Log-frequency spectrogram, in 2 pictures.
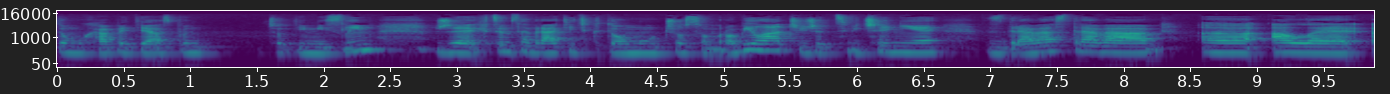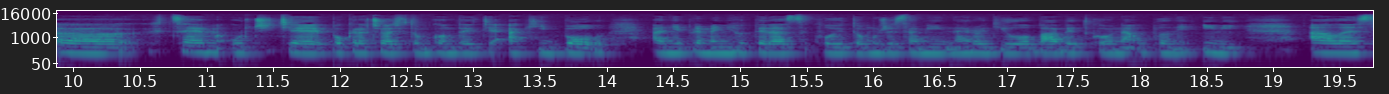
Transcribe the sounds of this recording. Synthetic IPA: t̪ɔmuxaːpɛcɛa̰spɔɲ | t͡ʃɔt̪imisliːmʒɛxt͡sɛmsaʋɾʔaːcickt̪ɔmut͡ʃɔsɔmɾɔbilat͡ʃiʒɛt͡sʋit͡ʃɛɲɪɛzd̪ɾaʋaːst̪ɾaʋa | ʔalɛ | xt͡sɛmuɾt͡ʃi̥cɛpɔkɾat͡ʃɔʋacft̪ɔmkɔnt̪ɛkcɛʔakʰiːbɔlʔaɲɛpɾɛmɛɲiɦɔt̪ɛɾaskwʊɔlit̪ɔmuʒɛsaminaɾɔɟilɔbaːbɛt̪kɔna̰ʔuːpl̩ɲɛiniʔalɛ

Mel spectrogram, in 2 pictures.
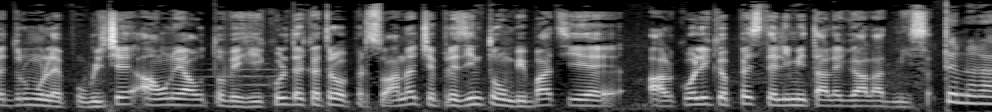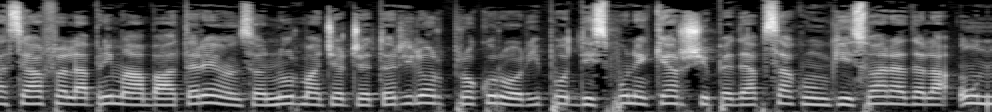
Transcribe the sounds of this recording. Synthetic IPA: pe̞d̪ɾumuɾile̞publit͡ʃe̞ʔaunujaut̪o̞ve̞ɦikuld̪e̞kət̪ɾeo̞pe̞rsoa̰nət͡ʃe̞pɾe̞zint̪əombibat̪sije̞a̰lko̞likəpe̞st̪e̞limit̪ale̞ɡalad̪misə̥t̪ɨnəɾase̞afləlapɾimaːbat̪e̞ɾe̞ɨnsəɨnurmat͡ʃe̞rt͡ʃe̞t̪əɾilo̞rpɾo̞kuɾo̞ɾipo̞t̪̚d̪ispune̞kʲarʃipe̞d̪eapsakuɨŋkʲisoaɾead̪e̞laʔun

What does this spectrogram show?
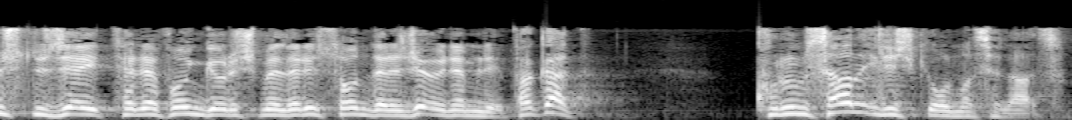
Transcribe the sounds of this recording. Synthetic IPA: ysd̪yzɛjt̪ʰe̞lʲefo̞nɟø̞ɾyʃmelʲe̞ɾiso̞nd̪e̞ɾe̞d͡ʒɛø̞nɛmlʲifakat̪ | kʰuɾumsalˠilʲiʃcʰio̞lˠmasɯlʲa̰ːz̥ɯm

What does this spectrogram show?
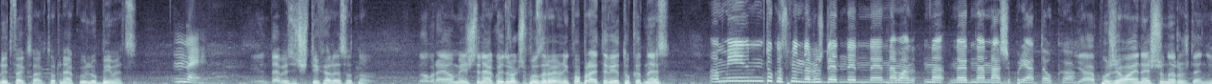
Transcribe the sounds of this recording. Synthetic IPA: ɾit̪fɛksfak̚t̪oɾnʲakoilʲʊbimɛt̪s | nɛinɐt̪ɛbɛs̬it͡ʃki̥t̪ixɐɾɛsəot̪nɔɡo | d̪obɾɛimɐmiliʃt̪ɛnʲakojid̪ɾukt͡ʃɛ̥pozd̪ɾɐvimlʲikəkvɔpɾavit̪ɛviɛt̪ukəd̪nɛs | ɐmit̪ukəsmɛnɐɾʊʒd̪ɛnnɛnɛd̪nanɐnɐɛd̪nanaʃəpɾijat̪ɛlˠkəapoʒɛlˠajnɛʃt̪onɐɾʊʒd̪ɛn

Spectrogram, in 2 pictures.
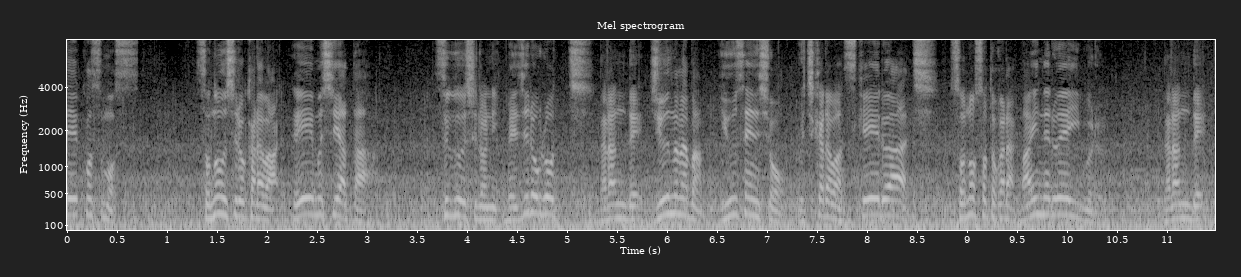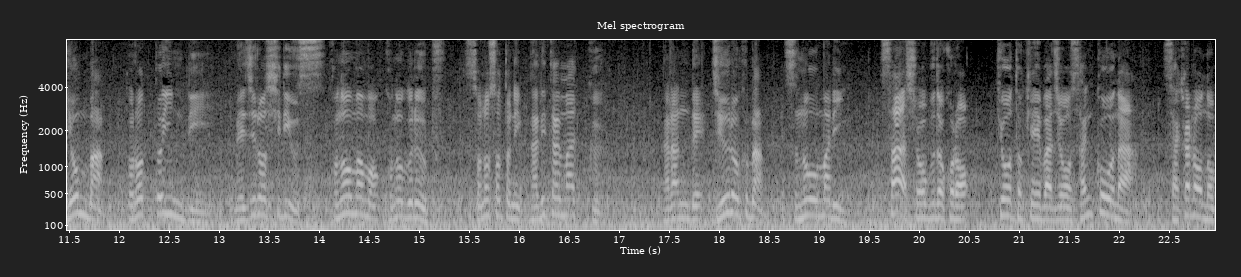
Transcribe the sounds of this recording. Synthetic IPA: eːko̞sɨmo̞sɨ̥ | so̞no̞ɯ̟ɕiɾo̞kaɾaβaɡe̞ːmɯ̟ɕiat̪a̰ː | sɨɡɯ̟ɯ̟ɕiɾo̞ɲ̟ime̞ʑiɾo̞ɾo̞t͡ɕːi̥naɾãnd̪e̞d͡ʑɨːnanabã̰ŋjɯːsẽ̞ɰ̃ɕo̞ːɯ̟t͡ɕi̥kaɾaβ̞asɨ̥ke̞ːɾɯ̟aːt͡ɕi̥ | so̞no̞so̞t̪o̞kaɾamaineɾɯ̟eibɯ̟ɾɯ̟̰ | naɾãnd̪e̞jõ̞mbãnt̪o̞ɾo̞t̪ːo̞ĩnd̪ʲiːme̞ʑiɾo̞ɕiɾʲiːsɨ̥ko̞no̞ɯmamo̞ko̞no̞ɡɯ̟ɾɯ̟ːpɯ̟̥ | so̞noso̞t̪o̞ɲ̟ibaɾʲit̪amakːɯ̟ | naɾãnd̪e̞d͡ʑɨːɾo̞kɯ̟bãnsɨno̞ːmaɾʲĩŋsaːɕo̞ːbɯ̟d̪o̞ko̞ɾo̞ | kʲo̞ːt̪o̞ke̞ːbaʑo̞ːsãŋko̞ːna̰ː | sakano̞no

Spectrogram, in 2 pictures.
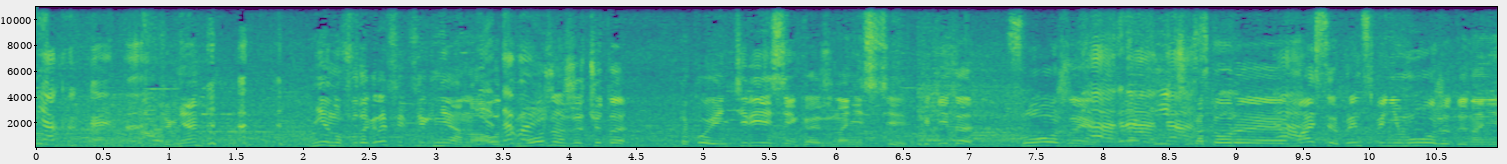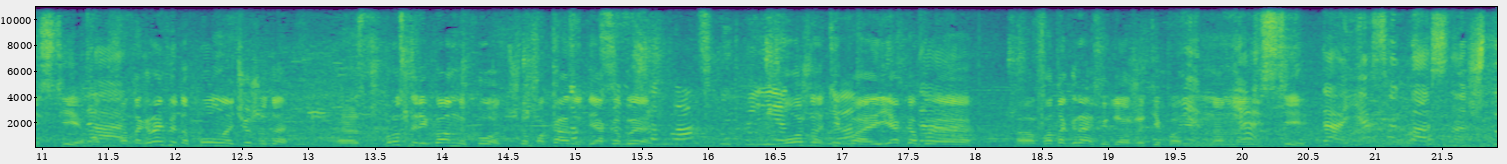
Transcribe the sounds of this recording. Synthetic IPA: aɐkajt̪əfʲɪɡnʲa | nʲe̞nufət̪ɐɡɾafʲijəfʲɪɡnʲanɐavo̞t̪mo̞ʐnəʐɨt͡ɕo̞t̪ə | t̪ɐko̞jəɪnʲtʲɪɾʲesʲnʲɪjkajʐɨnənʲɪsʲtʲikɐkʲijət̪ə | slˠo̞ʐnɨjə | kɐt̪o̞ɾɨjəmasʲtʲɪrpɾʲint̪sɨ̥pʲɪnʲɪmo̞ʐɨt̪ɨnənʲɪsʲtʲivot̪fət̪ɐɡɾafʲjʊɛt̪əpo̞lˠnəjət͡ɕuʂɛt̪ə | pɾo̞st̪əɾʲɪklˠamnɨjko̞t̪ʂt̪opɐkazɨt̪jakəbɨ | mo̞ʐnətʲipəjakəbɨ | fət̪ɐɡɾafʲijʊd̪aʐɨtʲipənnənʲɪsʲtʲijaɐɡˠas

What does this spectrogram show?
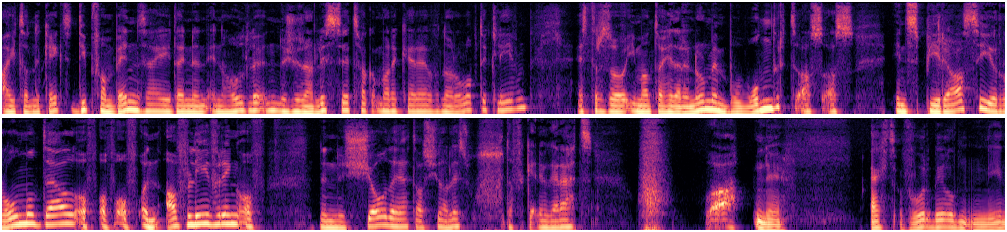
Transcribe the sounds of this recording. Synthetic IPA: ɑjədɑnkɛk̚tdipfɑnbɪnzɛjədaənənɪ̰nɦolˠdələkənəʒurnalɪstsɪtsɑkətmaːɾənkɪːɾəvɑnərɔlˠɔp̚təkleːvən | ɪstərzoːʔimɑnt̚dajədaːɾenɔrmɪnbəwɔndərtʰɑ̰lsɑ̰ls | ɪnspiɾaːsirɔlˠmodɛlˠɔ̰fɔfɔfənɑfleːvəɾɪŋɔf | ənʃowdɑjəɛtɑlˠsʒurnalɪstud̥ɑfɪkɪknoɡəɾɛxt | u | waːnḛː | ɛxtvoːrbeːlˠdənneː

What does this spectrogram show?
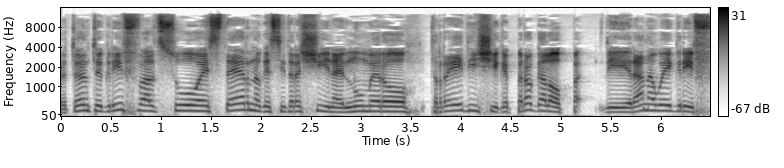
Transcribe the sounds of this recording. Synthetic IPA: et̪ːoɛnt̪oiɡɾifalsuːoest̪ɛrnokesːit̪ɾaʃːiːnailnuːmeɾot̪ɾɛd̪it͡ʃik̟epːeɾɔɡalɔpːa | d̪iɾanawejɡɾif

